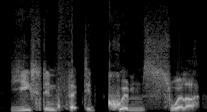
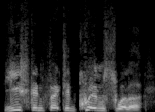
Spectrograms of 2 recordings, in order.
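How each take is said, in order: First: Said in the usual way. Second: High, loud, relishing each word; gleeful repeat. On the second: Acted. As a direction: shout it back with delight. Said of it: "delighted relish".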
